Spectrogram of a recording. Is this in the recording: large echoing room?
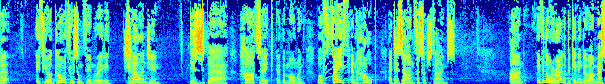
yes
